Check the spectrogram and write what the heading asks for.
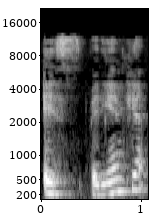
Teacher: la pronunciación como la s de la x ante consonantes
